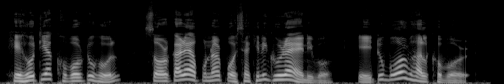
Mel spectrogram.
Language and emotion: Assamese, happy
